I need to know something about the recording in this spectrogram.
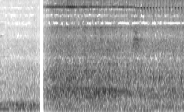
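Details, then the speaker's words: Scooter after replacing the leaking exhaust gasket at the cylinder head, which had caused compression leak noise and higher fuel use: steady even engine note, no puffing or ticking at the exhaust joint; noise fixed, running clean. "así es como nosotros le quitamos el ruido y la ponga de una nuestra motocicleta"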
